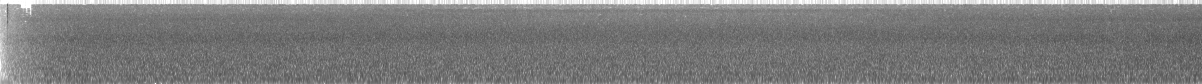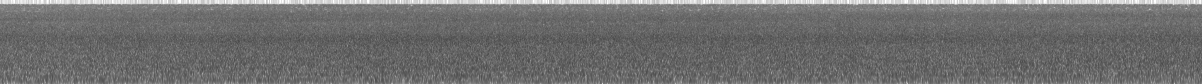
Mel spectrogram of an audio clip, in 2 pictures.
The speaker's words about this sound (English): As you continue to move forward, you're going to come across one of the first water features on the trail.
